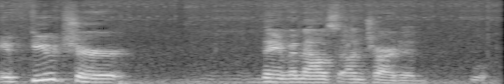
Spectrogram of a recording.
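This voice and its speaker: A man's voice: a little high, lively intonation, slow pace, rough recording. A man chatting casually on a panel about entertainment, complaining in an exasperated way and swearing freely. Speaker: podcast panelist. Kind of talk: casual chat about film and games. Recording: noticeable background noise.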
